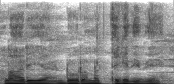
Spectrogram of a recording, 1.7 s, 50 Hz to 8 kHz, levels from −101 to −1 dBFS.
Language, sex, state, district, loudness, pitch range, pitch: Kannada, male, Karnataka, Koppal, -13 LUFS, 115-120 Hz, 120 Hz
